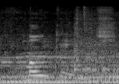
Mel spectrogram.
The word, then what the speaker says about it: mortgage: Wrong, it's mortgage. Ah, mortgage. Yung mortgage. Ah, yung T pala yung silent. Mortgage. Walang T.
